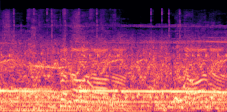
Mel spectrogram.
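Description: Several cartoon videos' soundtracks playing over one another: one long held tone, sliding slowly down in pitch, over a jumble of cartoon voices.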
